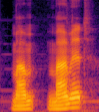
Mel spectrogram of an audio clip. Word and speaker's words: Mehmet: Hope I somehow found a way to pronounce that right. Mehmet? Yeah, I finally just... Mehmet, you have to scroll back and watch that landing.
